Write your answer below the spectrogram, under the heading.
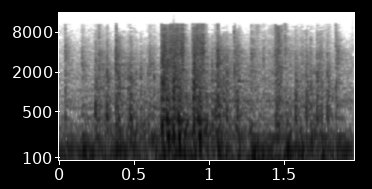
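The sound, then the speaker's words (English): Automatic weapons fire in a shootout around parked cars: rapid, loud, overlapping bursts of many shots rattle without pause from start to end. “As the Aryan thugs take up positions and fire automatic weapons”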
